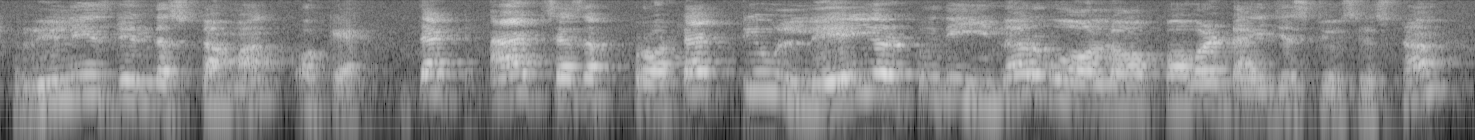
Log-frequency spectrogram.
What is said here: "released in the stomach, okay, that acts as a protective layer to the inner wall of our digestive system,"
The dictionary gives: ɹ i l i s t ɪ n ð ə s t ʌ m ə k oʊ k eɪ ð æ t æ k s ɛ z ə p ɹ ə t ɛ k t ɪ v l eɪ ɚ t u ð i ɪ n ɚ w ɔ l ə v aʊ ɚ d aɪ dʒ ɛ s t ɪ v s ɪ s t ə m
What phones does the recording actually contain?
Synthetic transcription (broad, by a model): ɹ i l i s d ɪ n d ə s t ʌ m ə k oʊ k eɪ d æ t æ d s ɛ z ə p ɹ ə t ɛ k t ɪ v l eɪ ɚ t u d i ɪ n ɚ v ɔ l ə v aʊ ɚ d aɪ dʒ ɛ s t ɪ v s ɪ s t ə m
